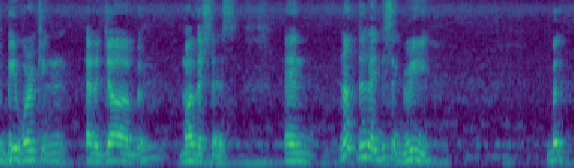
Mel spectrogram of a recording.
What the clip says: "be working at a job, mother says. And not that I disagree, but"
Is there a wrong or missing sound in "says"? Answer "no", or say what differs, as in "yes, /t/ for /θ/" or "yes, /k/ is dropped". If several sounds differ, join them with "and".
yes, /s/ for /z/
